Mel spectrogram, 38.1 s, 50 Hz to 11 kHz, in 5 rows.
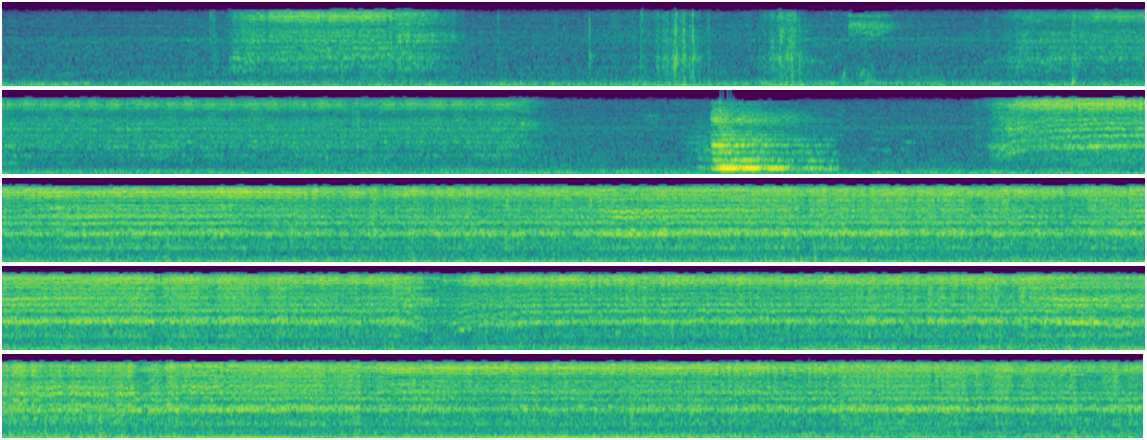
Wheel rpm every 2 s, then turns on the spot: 10, 40, 10, 30, 70, 40, 0, 110, 160, 160, 160, 160, 150, 150, 160, 160, 160, 160, 160.
4-6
